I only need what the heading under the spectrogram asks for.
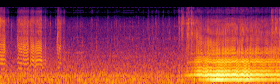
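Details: Faint rustles and a quiet low hum give way, after three and a half seconds, to a loud, close, steady droning buzz from a bumblebee like Bombus ardens or B. ignitus foraging for pollen among rhododendron blossoms.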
